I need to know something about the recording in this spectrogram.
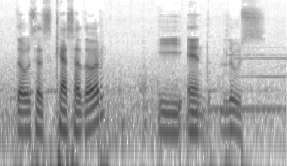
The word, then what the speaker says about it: cazador: Pronounce them with the cooler Latin American Spanish. So just the S sound, essentially. Cazador in luz.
